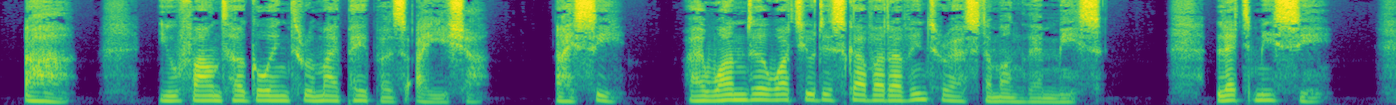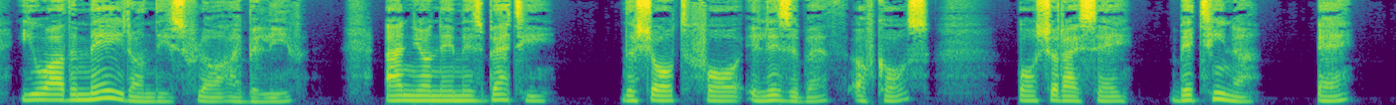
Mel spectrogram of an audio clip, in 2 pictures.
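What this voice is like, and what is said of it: English with light Spanish accent. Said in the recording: “She spoke beautiful English, with here and there a pretty Spanish accent.”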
